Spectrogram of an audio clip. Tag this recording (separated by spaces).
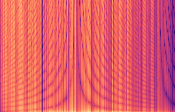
distortion electronic explosion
